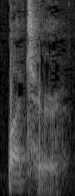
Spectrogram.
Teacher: Now as compared to in received pronunciation where you say butter, that involves a full T stop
